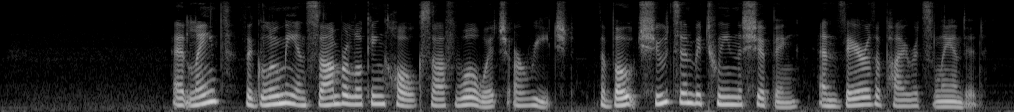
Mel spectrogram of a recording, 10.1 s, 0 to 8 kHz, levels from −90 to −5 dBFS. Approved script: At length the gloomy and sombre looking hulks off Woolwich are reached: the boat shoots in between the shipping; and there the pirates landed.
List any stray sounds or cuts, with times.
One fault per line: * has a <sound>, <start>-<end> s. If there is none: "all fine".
all fine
